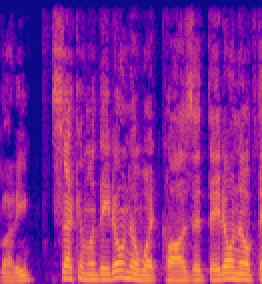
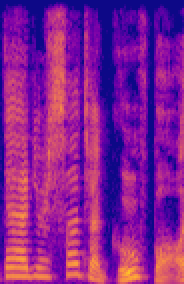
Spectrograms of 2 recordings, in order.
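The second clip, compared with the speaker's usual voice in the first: higher, drawn-out voice; teasing daughter; 7 semitones higher, slower than usual. Retold or imitated. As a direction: imitate a daughter slowly teasing her dad. Daughter's dismissive line, acted.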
